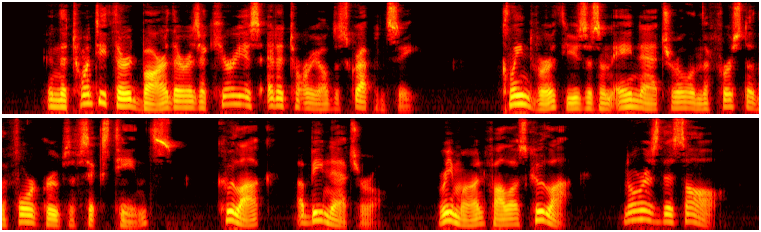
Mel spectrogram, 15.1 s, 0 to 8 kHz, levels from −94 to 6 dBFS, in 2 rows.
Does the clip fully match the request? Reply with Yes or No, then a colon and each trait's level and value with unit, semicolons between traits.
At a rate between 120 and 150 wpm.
Yes: average, 140 wpm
